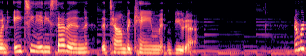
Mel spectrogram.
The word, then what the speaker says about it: Buda: If you're like some people, you hear Buda and you think Buddha, whose teachings eventually were turned into Buddhism, but Buda was not named for him. And in fact, the pronunciation is different.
